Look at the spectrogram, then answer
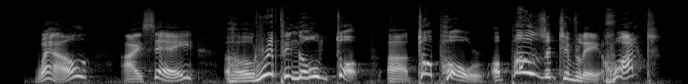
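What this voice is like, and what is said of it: Put-on English accent. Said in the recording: “that English accent ... That's better that time.”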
